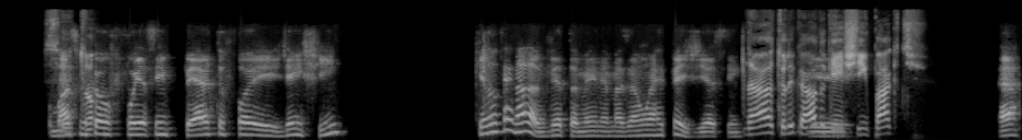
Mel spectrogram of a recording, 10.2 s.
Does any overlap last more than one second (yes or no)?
no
